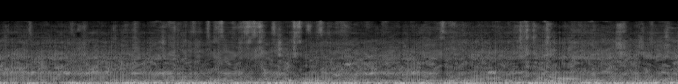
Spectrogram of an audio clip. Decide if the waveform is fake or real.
fake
